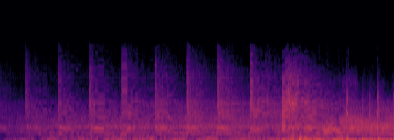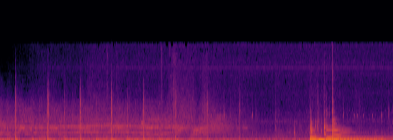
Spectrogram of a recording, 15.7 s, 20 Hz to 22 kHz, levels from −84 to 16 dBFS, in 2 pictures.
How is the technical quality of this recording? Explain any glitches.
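The recording has a recurring robotic sound from repeated short buffers, in two stretches: 0.58 to 3.59 s and 4.98 to 6.96 s. In both, the sound collapses into a rigid, metallic buzz fixed at 188 Hz, while the original contour survives only loosely. The likely cause is audio arriving too seldom, so a tiny segment of about 5.3 ms is looped to fill the gaps and most of the real material is skipped. On a spectrogram this shows as evenly spaced horizontal harmonic lines at multiples of 188 Hz, and the waveform shows the same short cycle copied over and over.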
